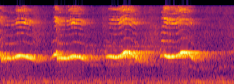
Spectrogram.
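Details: Laughingthrush song of four mellow, slightly wavering whistles at a low, steady pitch, each lasting under a second with short gaps, delivered close and clean in a quiet setting.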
